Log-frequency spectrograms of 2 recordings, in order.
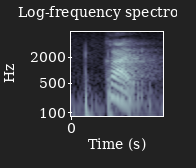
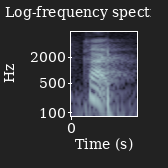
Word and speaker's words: chi: and a square but we read this as chi this is a great letter kai but we have we will pronounce this as chi the method of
